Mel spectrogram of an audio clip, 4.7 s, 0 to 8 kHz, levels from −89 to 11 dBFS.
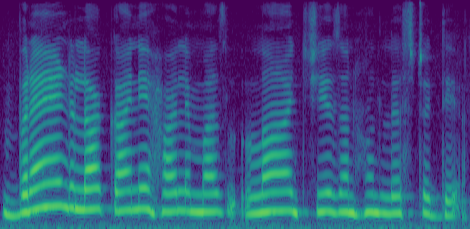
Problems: constant background noise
